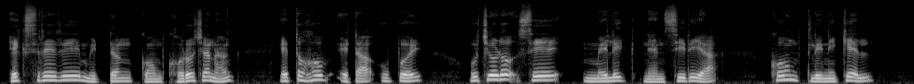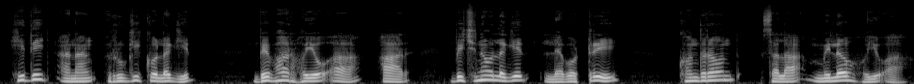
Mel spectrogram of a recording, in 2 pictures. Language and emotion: Santali, neutral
